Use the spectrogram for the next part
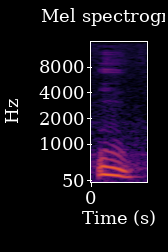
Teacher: حمزہ جو ہے اس پہ دمہ گولائی سے ادا کریں گے مخرج سے پڑھ کے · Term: حمزہ دمہ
